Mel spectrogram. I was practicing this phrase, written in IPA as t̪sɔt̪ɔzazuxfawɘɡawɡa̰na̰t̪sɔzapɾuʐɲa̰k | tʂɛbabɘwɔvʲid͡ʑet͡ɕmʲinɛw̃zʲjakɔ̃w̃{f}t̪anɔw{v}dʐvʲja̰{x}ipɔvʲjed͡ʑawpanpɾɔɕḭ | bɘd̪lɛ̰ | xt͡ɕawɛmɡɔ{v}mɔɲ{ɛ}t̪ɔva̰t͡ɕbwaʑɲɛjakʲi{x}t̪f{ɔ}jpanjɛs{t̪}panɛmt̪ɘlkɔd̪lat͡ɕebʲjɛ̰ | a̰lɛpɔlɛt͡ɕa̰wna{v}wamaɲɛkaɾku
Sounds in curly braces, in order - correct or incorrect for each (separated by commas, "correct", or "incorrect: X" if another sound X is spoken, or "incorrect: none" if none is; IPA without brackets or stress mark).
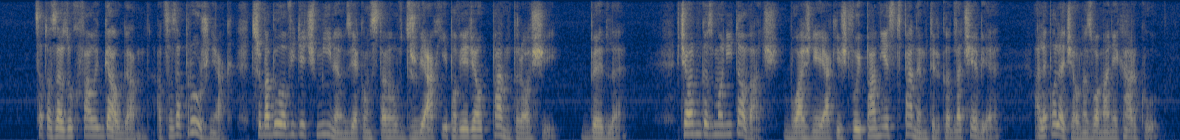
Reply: incorrect: s, correct, correct, incorrect: z, incorrect: i, incorrect: ɕ, incorrect: u, correct, incorrect: z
